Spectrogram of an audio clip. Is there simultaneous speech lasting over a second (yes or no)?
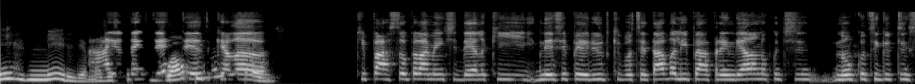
yes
